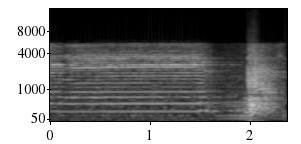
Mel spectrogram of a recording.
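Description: A voice holding one long, steady chanted note at the end of a phrase, fading out near the end.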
